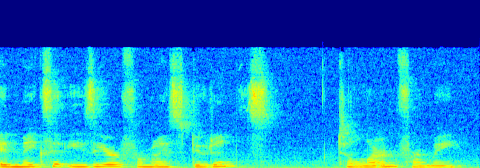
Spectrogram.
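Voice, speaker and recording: A high-pitched woman's voice with audible room echo and noticeable background noise. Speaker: public speaking teacher. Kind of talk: lecture.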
